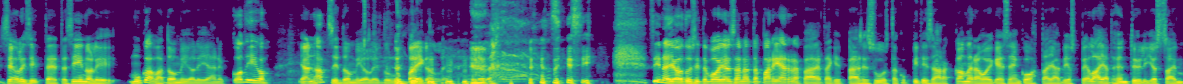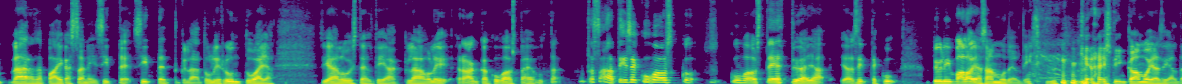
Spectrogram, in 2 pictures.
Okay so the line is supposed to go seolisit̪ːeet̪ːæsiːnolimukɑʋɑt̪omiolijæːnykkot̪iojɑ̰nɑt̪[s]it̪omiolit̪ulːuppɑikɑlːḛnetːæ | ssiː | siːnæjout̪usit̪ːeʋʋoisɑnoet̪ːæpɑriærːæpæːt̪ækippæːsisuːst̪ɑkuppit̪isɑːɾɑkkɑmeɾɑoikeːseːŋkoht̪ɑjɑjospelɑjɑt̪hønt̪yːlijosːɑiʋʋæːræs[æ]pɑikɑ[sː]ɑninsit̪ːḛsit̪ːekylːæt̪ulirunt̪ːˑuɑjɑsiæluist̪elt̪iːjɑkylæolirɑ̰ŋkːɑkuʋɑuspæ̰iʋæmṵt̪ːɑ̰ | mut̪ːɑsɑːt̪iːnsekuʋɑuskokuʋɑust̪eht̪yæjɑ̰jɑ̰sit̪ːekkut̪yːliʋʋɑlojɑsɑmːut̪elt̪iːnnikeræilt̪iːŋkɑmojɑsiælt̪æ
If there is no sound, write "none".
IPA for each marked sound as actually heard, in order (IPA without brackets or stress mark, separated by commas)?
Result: s, æ, sː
